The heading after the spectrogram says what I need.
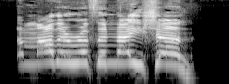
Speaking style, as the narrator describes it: shouted

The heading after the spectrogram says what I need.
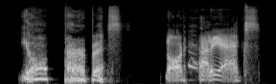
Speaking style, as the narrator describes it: The words were choked out

